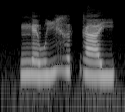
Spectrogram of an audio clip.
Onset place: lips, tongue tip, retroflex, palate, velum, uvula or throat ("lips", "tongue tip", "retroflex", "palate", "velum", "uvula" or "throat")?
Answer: velum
